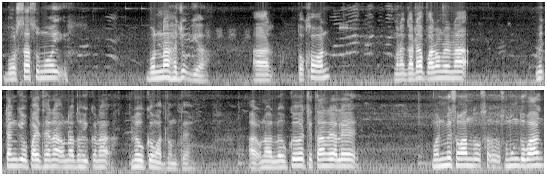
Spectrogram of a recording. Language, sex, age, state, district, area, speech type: Santali, male, 30-45, West Bengal, Paschim Bardhaman, rural, spontaneous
